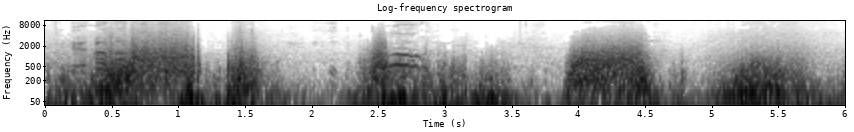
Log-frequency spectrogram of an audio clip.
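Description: Rushing wind buffeting the microphone on a Slingshot reverse-bungee ride capsule as it swings and bounces, coming in repeated loud surges about a second apart.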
